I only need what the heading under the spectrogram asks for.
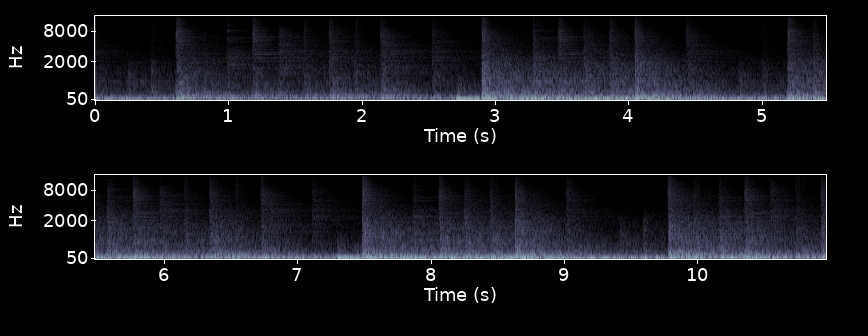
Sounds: music

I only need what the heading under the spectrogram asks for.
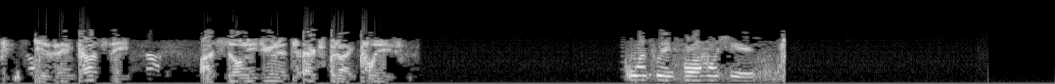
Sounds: police radio chatter

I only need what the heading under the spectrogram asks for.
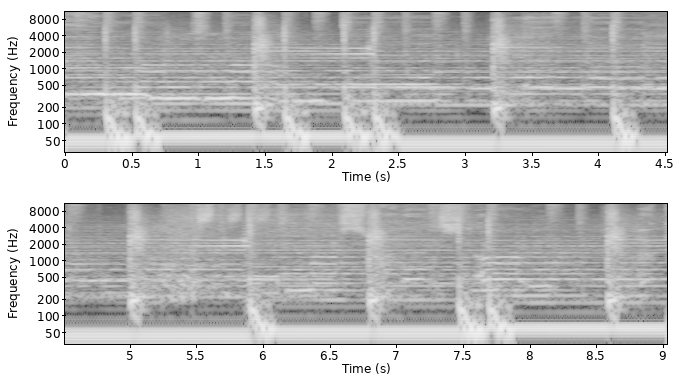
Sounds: music
dubstep
electronic music

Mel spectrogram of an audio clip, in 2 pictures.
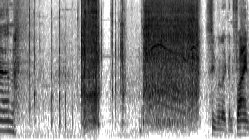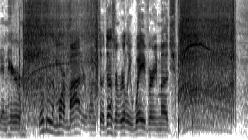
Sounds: tools
power tool

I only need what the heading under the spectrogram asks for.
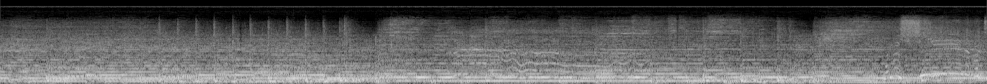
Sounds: music

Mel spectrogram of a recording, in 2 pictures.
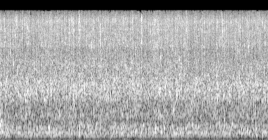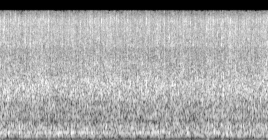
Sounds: stream burbling

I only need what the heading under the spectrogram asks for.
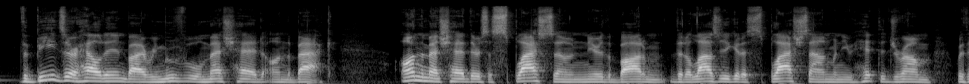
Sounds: speech

